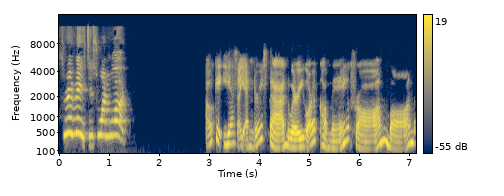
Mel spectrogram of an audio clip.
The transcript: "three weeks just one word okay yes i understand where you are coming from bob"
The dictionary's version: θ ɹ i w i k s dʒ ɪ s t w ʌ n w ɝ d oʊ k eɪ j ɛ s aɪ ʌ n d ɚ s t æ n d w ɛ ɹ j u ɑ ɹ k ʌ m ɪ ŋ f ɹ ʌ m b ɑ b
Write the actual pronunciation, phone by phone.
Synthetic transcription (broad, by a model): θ ɹ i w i s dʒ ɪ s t w ʌ n w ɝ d oʊ k eɪ j ɛ s aɪ ʌ n d ɚ s t æ n d w ɛ ɹ j u ɑ ɹ k ʌ m ɪ ŋ f ɹ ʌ m b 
